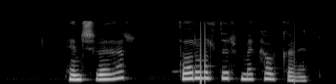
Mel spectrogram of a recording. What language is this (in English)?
Icelandic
